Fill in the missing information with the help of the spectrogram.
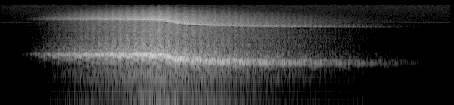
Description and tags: granular passby. Created using Alchemy synth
